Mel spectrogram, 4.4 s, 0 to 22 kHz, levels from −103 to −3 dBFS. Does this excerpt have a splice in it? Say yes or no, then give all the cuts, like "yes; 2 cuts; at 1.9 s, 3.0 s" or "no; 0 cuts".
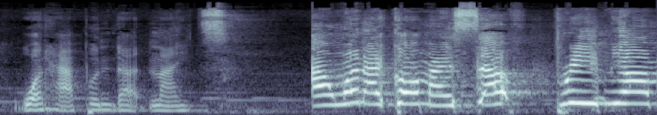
yes; 1 cut; at 2.1 s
